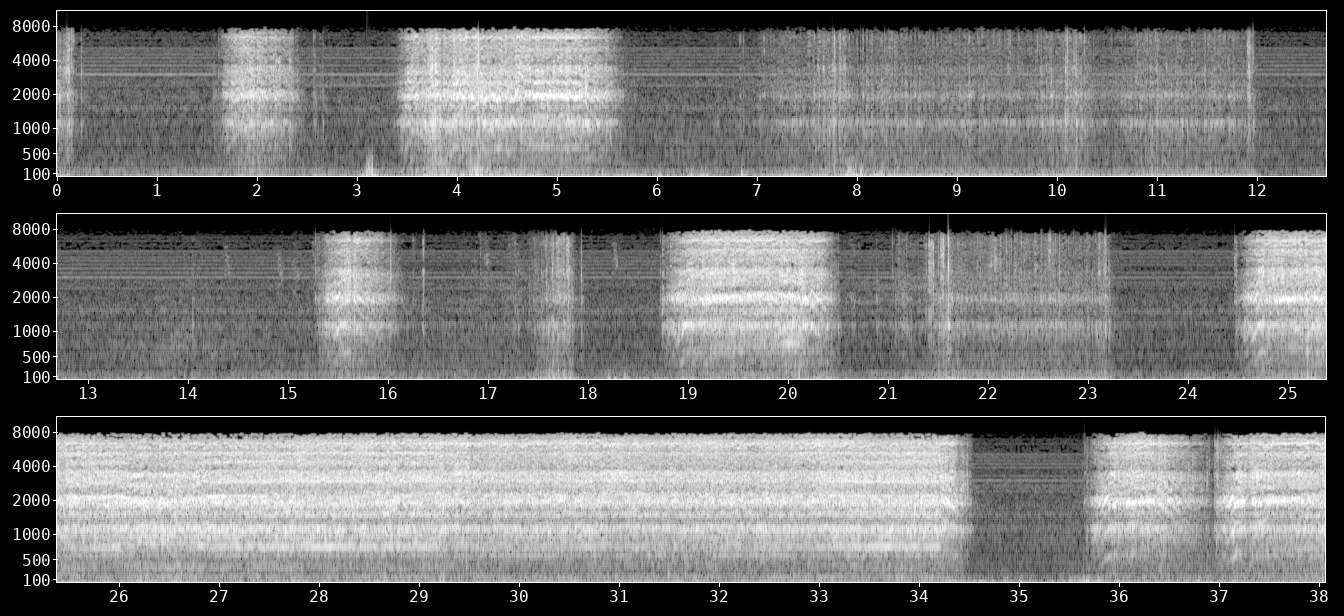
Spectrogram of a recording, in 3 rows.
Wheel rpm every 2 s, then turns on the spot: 10, 20, 110, 0, 20, 20, 0, 10, 10, 80, 40, 10, 110, 200, 200, 200, 200, 60, 90.
8-12 20-24 34-36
